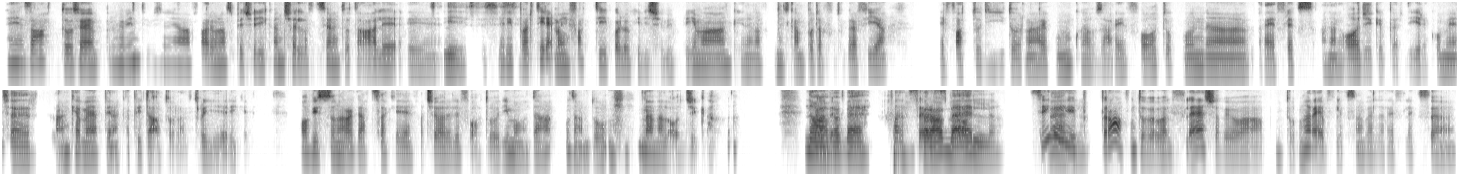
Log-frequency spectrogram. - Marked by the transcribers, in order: tapping; "probabilmente" said as "proabimente"; chuckle
- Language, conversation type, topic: Italian, unstructured, Cosa ti piace di più del tuo lavoro?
